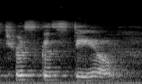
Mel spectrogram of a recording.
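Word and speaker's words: Trisca Steele: say the name correctly because i'm prone to mispronounced names what is your name young lady my name is triska steele hello miss triska scale how are you doing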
